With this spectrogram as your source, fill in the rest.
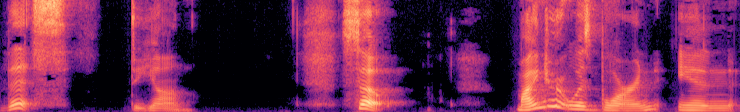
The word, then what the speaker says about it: DeJong: So whenever we see a J like that, it's pronounced with a Y. So his name is pronounced like this, DeJong.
